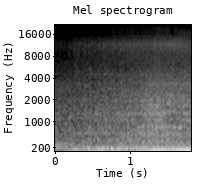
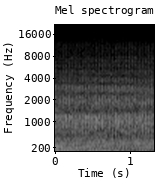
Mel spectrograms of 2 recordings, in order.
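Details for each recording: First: 2007 Honda Civic Hybrid, dual-spark-plug engine: the misfire was absent when the car was inspected the day before buying but is now clearly evident; a low, uneven note stumbles as it revs and settles back. The cause is unknown, and a compression test is planned. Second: 2007 Honda Civic Hybrid, dual-spark-plug engine, heavily cosmetically damaged budget car: a short stretch of smooth, even idle with a steady low thrum and no misfire stumble.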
